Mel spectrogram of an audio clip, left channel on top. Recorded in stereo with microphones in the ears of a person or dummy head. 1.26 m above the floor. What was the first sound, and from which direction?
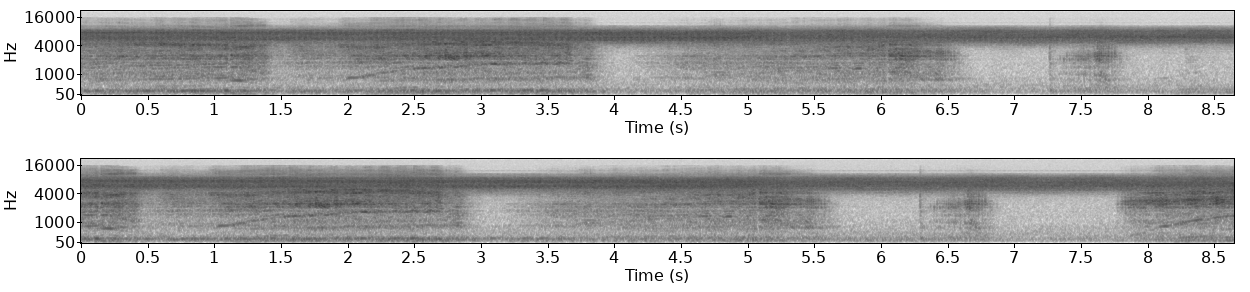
An insect, 50° left (ahead or behind).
